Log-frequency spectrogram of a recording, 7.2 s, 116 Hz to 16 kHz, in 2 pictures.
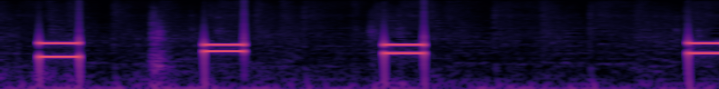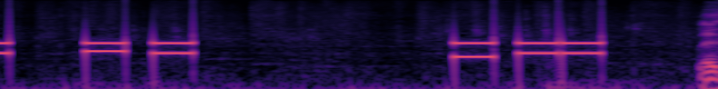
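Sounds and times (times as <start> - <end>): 
phone number dialed on a keypad with dual-tone beeps: 0.2 - 0.4, 1.0 - 1.2, 1.9 - 2.2, 3.4 - 4.6, 5.9 - 6.6.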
